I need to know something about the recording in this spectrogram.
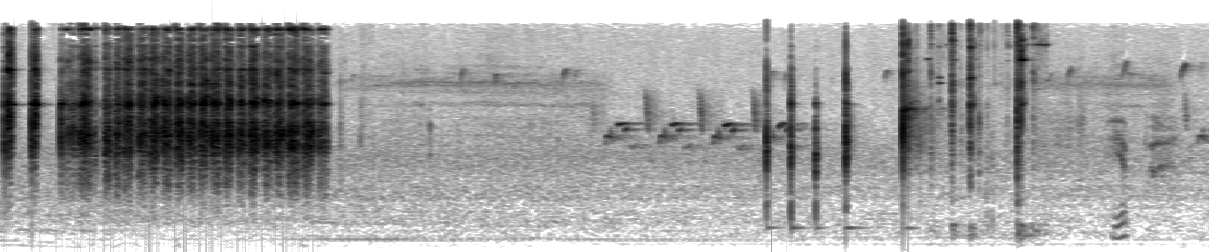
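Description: Stone abrader rubbed fast along the edge of a flint biface to grind a striking platform: a loud run of rapid scratchy strokes lasting about two seconds, then it stops. Later come several sharp clicks as the copper-capped billet is set against the edge, with a bird chirping in short repeated calls.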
